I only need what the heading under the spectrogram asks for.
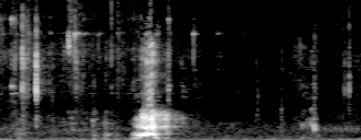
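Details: A single sharp bark from a dog at Border Collie Boot Camp, where the young pup Rammstein meets the pack for his first lesson in pack etiquette; faint rustles before and after.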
